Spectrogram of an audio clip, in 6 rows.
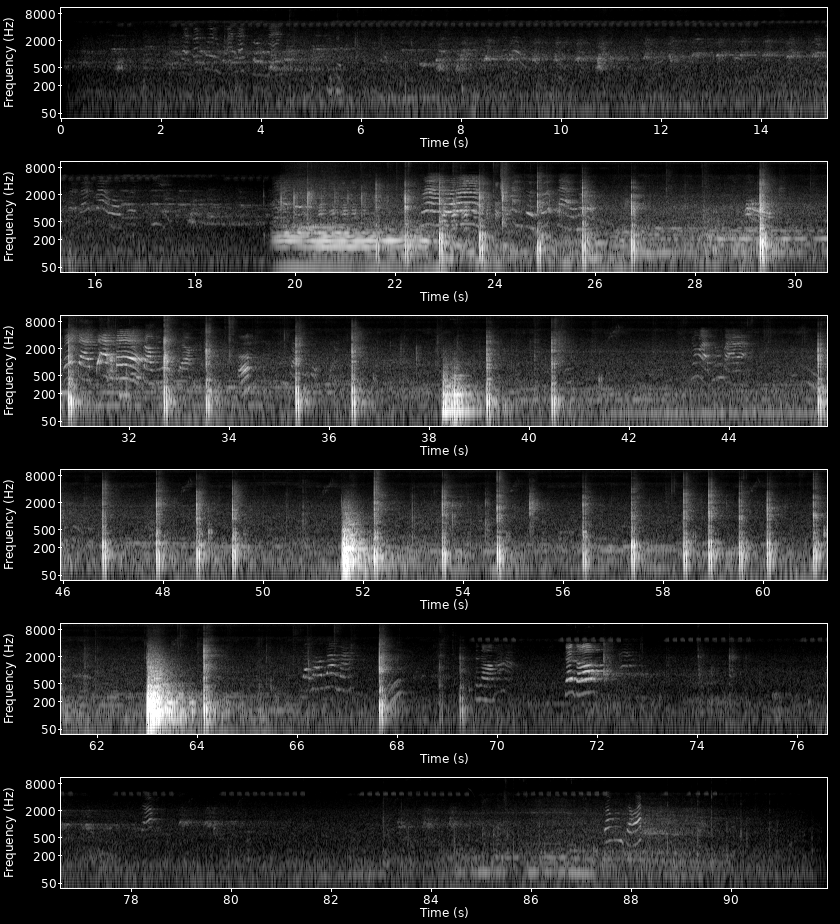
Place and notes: Shuei-Wei Elementary School, Puli, Taiwan - Dad with kids
After class, the father and the child's time.
Zoon H2n MX+XY (2015/9/25 009), CHEN, SHENG-WEN, 陳聖文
